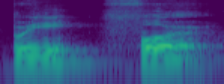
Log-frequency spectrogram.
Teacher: Prefer, o for é mais forte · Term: sílaba mais forte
